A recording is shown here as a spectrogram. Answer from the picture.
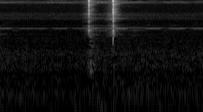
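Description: Two short, sharp clicks about a quarter of a second apart on a computer as the lecture slide is advanced.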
